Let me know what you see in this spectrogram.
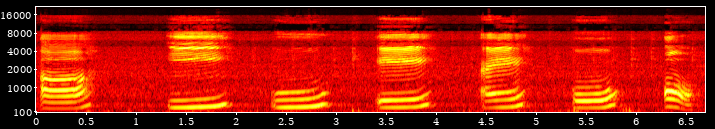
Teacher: वे स्वर जिनके उच्चारण में 2 गुना समय लगता है, यानी 2 मात्रा के बराबर समय खर्च होता है या लगता है, वे दीर्घ स्वर कहलाते हैं।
